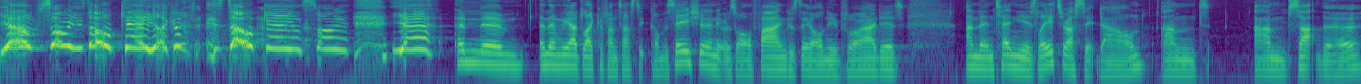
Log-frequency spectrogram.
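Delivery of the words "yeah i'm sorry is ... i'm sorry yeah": very high, very loud, shrill, terrified, tearful sobbing. Retelling own words while crying and terrified: imitating own terrified apology.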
